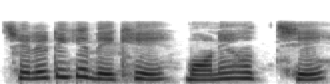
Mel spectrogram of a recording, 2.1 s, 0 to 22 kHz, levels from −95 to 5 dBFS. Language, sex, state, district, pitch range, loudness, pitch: Bengali, female, West Bengal, Kolkata, 240-290 Hz, -13 LUFS, 265 Hz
